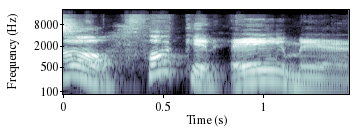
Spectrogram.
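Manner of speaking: upset and frustrated. Reacting in a debate with the others: upset. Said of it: "Why are you getting so upset?".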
